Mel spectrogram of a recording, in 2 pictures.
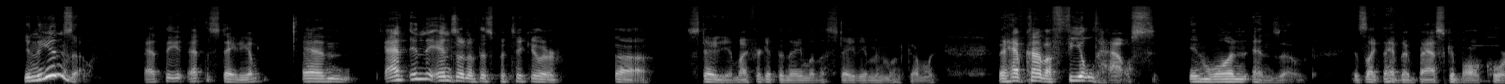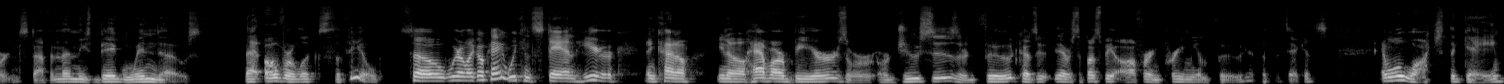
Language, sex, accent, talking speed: English, male, American, 190 wpm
